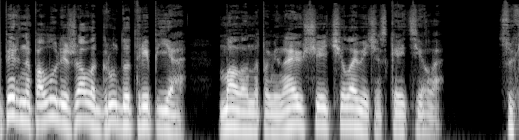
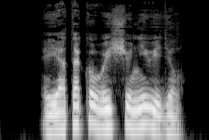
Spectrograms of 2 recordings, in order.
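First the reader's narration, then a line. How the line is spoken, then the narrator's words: Dry reply. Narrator (Russian): сухо ответил Марк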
